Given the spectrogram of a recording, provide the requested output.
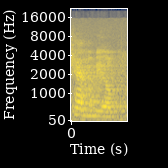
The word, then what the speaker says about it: chamomile: the middle of the middle west here is chamomile you can put a little chamomile roman chamomile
